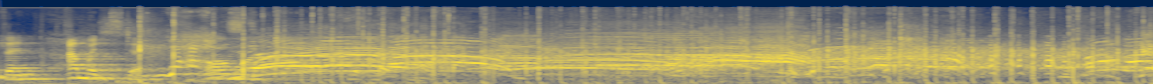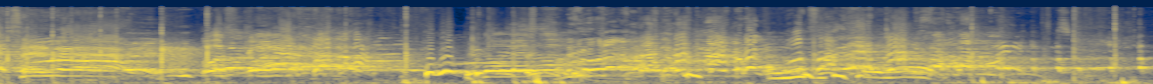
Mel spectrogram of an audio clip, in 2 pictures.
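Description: A crowd of young men and women cheers and shouts excitedly.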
